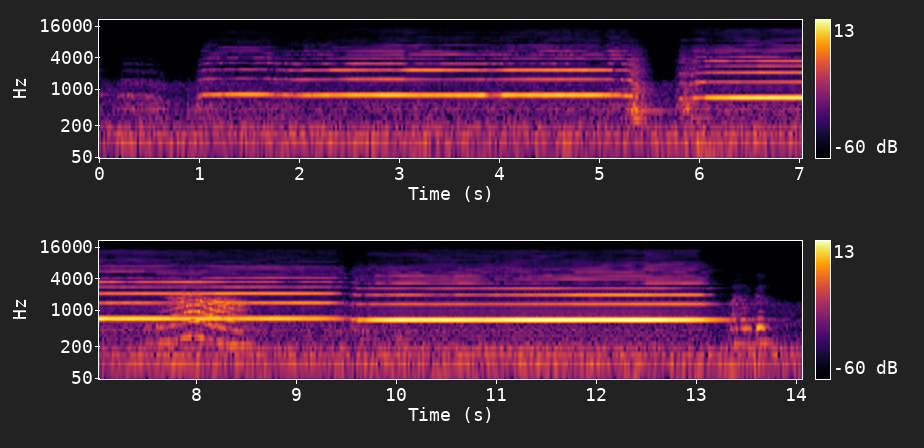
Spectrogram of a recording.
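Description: Violin played by a beginner: three long, steady bowed notes, each held for about three to four seconds and each a little lower than the last. The notes come from fingers pressing down on the string, as intonation is being practised.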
